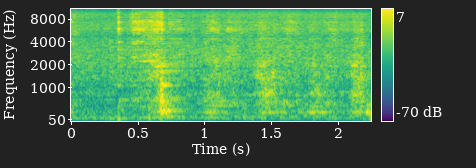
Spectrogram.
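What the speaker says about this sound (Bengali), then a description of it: "এই যে মশলাগুলো আমি এইভাবে কষাই নিচ্ছি" Spices sizzle and fry in a pan for a jackfruit kofta curry while being stirred, with a steady close crackle and a few sharper scraping strokes, and no talking.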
